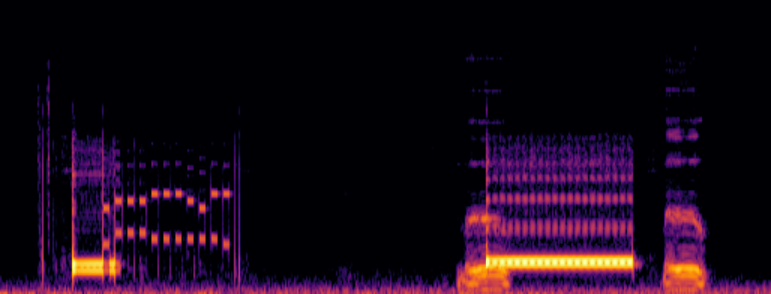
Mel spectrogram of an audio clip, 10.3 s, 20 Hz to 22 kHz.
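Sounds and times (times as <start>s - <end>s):
faint hum: 0.0s - 10.2s
touch-tone telephone keypad beeps dialing a toll-free number: 1.0s - 3.1s.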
